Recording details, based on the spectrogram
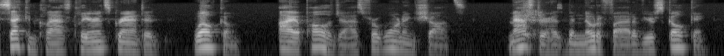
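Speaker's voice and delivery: sexy, sultry, seductive, come-hither reading voice. Asked to read the level-two entrance text aloud, in a sexy voice. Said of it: "Read in your best sexy voice".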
